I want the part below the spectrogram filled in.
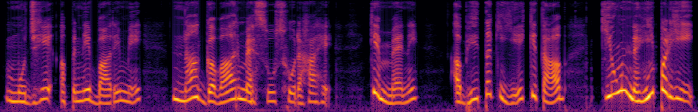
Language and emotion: Urdu, disgusted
